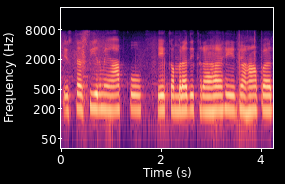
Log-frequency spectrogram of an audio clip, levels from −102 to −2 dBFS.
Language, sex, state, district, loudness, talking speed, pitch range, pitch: Hindi, female, Madhya Pradesh, Bhopal, -15 LUFS, 155 wpm, 185-195 Hz, 190 Hz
